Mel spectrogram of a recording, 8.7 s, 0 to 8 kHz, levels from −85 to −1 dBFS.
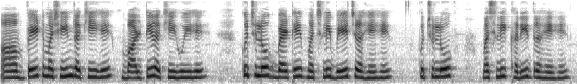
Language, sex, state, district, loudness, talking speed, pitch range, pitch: Hindi, female, Bihar, Madhepura, -14 LUFS, 150 wpm, 235-275 Hz, 255 Hz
